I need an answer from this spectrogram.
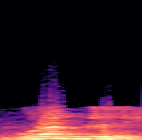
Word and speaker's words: குரங்கு: குரங்கு இந்த முதல் கூவை மாறி கடைசி கூவை நம்ம சொல்லுவது கிடையாது, அது கொஞ்சம் குறைந்து ஒலிக்கிறது.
